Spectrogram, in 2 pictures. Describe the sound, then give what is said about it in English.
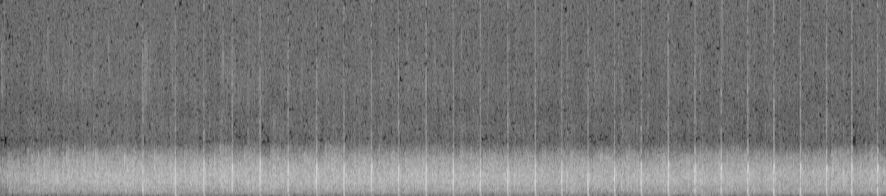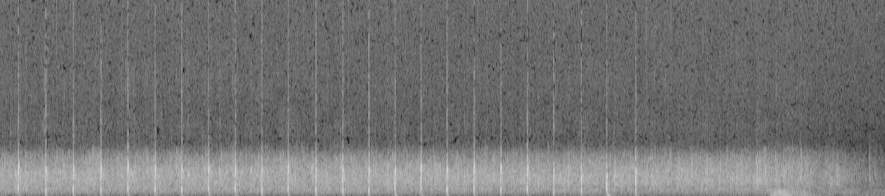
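A large crowd at a seminary graduation applauds the standing faculty steadily for nearly eighteen seconds, a dense wash of clapping with a few sharper claps standing out rhythmically, sustained at a fairly even loudness before tapering at the end. “Remain standing now as you receive the applause you so deserve.”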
